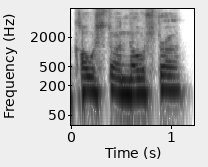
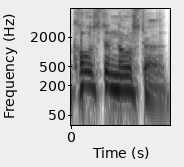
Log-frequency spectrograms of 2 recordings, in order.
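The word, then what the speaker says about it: Cosa Nostra: Don't be disrespecting my my Italian my my fellow Italians like that saying the Costa Nostra. It's La Costa Nostra. That's how you say it, jackass.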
